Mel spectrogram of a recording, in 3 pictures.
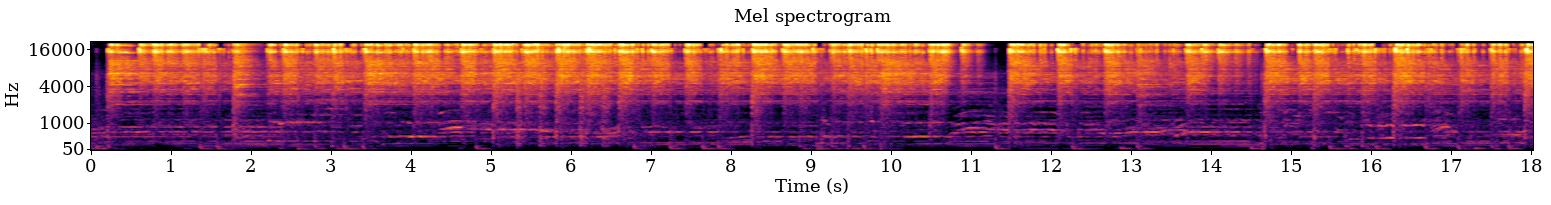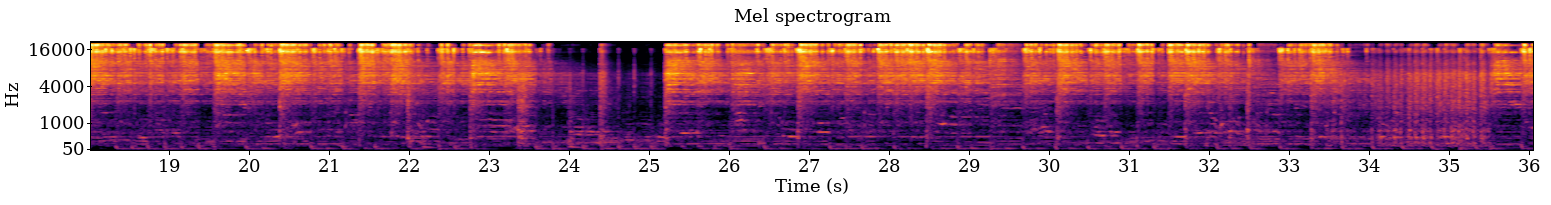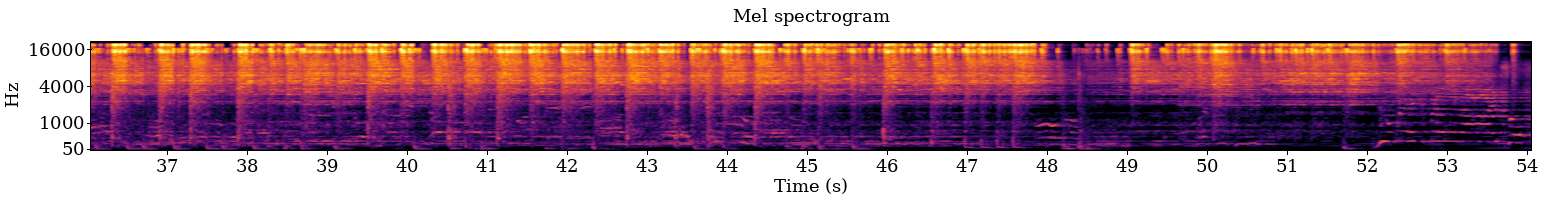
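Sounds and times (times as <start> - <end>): drum kit beat: 0.0 - 54.0
live band playing instrumental: 0.0 - 54.0.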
